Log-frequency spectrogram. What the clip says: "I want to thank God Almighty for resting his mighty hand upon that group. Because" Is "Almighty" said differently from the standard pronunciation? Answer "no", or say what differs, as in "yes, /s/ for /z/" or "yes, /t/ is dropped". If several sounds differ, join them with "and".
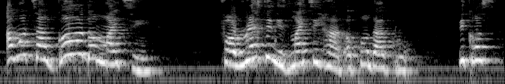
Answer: yes, /l/ is dropped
